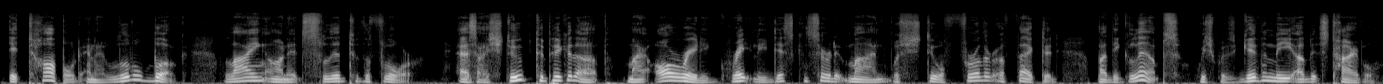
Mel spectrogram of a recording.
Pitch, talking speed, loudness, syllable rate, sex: 125 Hz, 170 wpm, -21 LUFS, 4.5 syllables/s, male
